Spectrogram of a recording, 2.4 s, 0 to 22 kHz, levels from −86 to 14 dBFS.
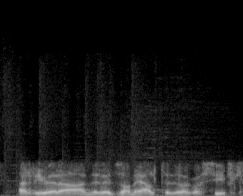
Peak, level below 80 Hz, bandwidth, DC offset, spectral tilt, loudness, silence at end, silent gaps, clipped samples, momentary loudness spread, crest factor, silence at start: -4 dBFS; -52 dBFS; 13 kHz; under 0.1%; -7 dB/octave; -21 LUFS; 0 s; none; under 0.1%; 6 LU; 16 dB; 0.2 s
